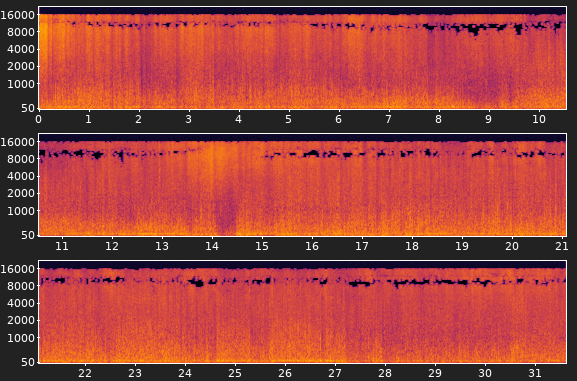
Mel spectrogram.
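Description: Wind buffeting the microphone over the rush of water along a sailboat's hull while under sail, a steady, loud noise with a low rumble and one brief dip about halfway through.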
